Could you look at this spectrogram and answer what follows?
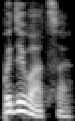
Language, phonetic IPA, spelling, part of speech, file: Russian, [pədʲɪˈvat͡sːə], подеваться, verb, Ru-подеваться.ogg
- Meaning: to disappear, to get (to another place)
